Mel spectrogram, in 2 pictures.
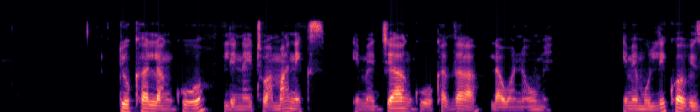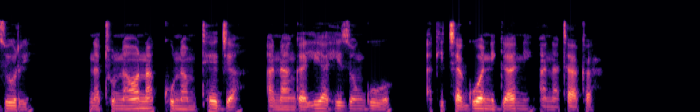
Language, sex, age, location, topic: Swahili, male, 25-35, Nairobi, finance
